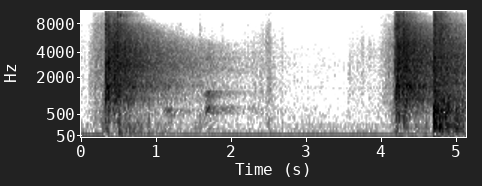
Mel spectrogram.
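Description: Baseball bat hitting front-tossed baseballs, each a sharp crack with a long echo in a large indoor batting cage: one hit about a third of a second in, then near the end another hit followed half a second later by a second sharp impact.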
